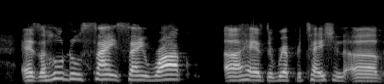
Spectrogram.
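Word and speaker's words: Roch: His name is Saint Rock name spelled R O C H. R O C H but pronounced R O C K.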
